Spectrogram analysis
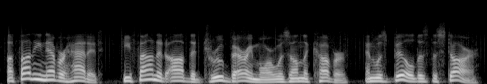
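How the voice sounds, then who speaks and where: Animated American man, tinny narrow sound. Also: on the high side, quick pace. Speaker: YouTube show host. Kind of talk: scripted nostalgic narration in read-along storybook format.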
